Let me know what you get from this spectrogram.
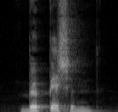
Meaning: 1. to piss on, to bepiss 2. to piss one's pants laughing
- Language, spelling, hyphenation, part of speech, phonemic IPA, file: Dutch, bepissen, be‧pis‧sen, verb, /bəˈpɪ.sə(n)/, Nl-bepissen.ogg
